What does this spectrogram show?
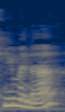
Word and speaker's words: Jumana: Robin Manley said Jumana. I love that. So it's spelled with a J, but it's a huh sound instead.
